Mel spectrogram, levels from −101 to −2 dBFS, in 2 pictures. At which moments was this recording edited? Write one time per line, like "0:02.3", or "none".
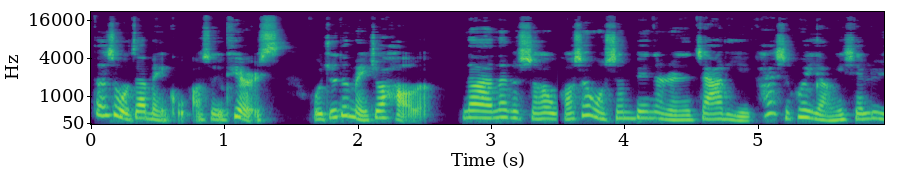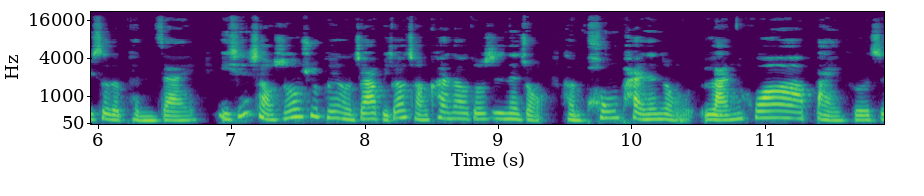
0:01.0
0:02.6
0:03.5
0:06.8
0:09.4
